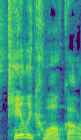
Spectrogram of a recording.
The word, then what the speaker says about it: Kaley Cuoco: So it's got it's Kaley Cuoco, right? That's how you pronounce her name. – Yeah, from uh, Big Bang Theory is Harley Quinn herself, right? – Yep, she's Harley Quinn.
